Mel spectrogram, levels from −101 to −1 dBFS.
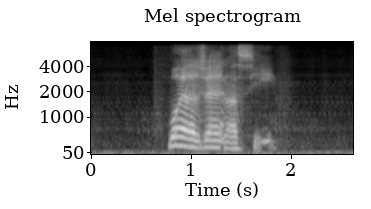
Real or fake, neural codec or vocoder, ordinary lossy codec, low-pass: fake; autoencoder, 22.05 kHz, a latent of 192 numbers a frame, VITS, trained on many speakers; none; 7.2 kHz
